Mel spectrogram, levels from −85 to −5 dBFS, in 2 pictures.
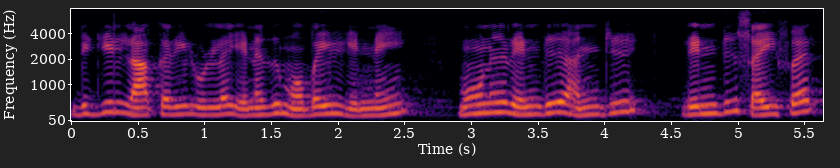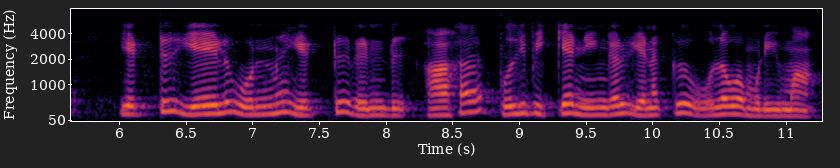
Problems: low volume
